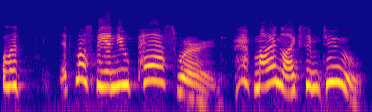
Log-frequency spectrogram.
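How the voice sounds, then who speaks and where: A muffled old radio recording of a suburban mother. Her voice is fairly high and moves up and down a lot, with a genteel, gently questioning manner in period radio style. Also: huge pitch swings, unhurried, full character voice. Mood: polite, sociable. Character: polite, mildly puzzled suburban housewife and mother. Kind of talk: 1950s radio acting.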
